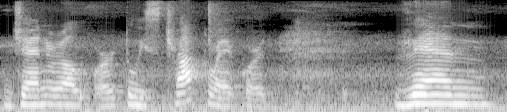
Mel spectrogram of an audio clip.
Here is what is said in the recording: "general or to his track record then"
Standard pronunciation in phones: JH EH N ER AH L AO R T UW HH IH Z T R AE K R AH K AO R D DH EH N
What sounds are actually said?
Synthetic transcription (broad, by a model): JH EH N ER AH L AO R T UW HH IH S T R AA K R AH K AO R D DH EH N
